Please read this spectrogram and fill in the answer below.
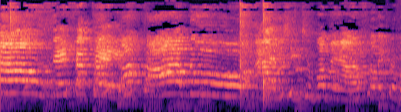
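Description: Two young girls' voices exclaiming in drawn-out, sing-song tones and laughing, with two sharp hand claps about two and a half seconds in.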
